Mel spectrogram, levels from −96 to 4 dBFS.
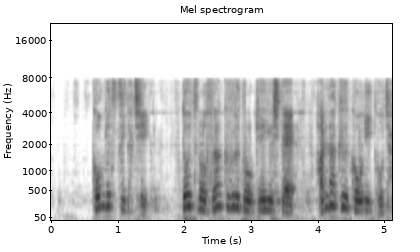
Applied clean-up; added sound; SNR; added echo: neural separator model SepFormer DNS4.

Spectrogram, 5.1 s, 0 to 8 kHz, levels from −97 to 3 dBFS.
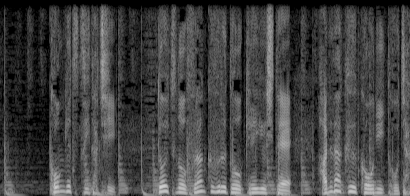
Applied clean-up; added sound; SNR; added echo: none; none; none; none.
